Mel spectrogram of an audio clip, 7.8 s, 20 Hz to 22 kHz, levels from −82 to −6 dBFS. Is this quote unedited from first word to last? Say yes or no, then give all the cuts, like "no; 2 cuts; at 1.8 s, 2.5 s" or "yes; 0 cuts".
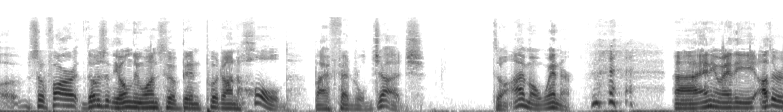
yes; 0 cuts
